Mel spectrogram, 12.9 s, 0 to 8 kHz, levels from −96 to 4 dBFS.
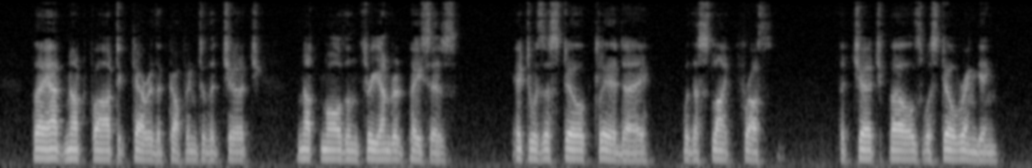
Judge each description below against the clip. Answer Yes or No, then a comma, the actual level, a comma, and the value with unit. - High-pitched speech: No, low, 105 Hz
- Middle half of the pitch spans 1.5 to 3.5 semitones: Yes, narrow, 2.4 semitones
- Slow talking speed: No, average, 155 wpm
